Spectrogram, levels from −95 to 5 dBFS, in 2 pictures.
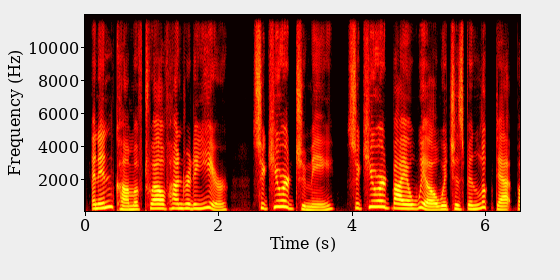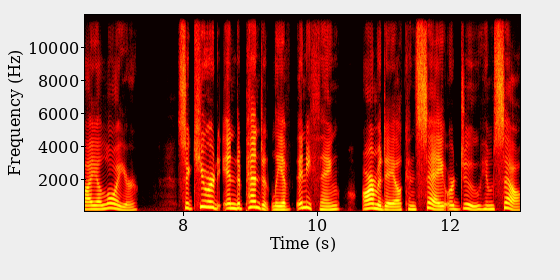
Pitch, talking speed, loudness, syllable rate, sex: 245 Hz, 145 wpm, -20 LUFS, 4.7 syllables/s, female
